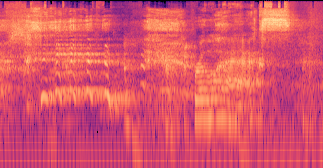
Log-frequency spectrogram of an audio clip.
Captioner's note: laughing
